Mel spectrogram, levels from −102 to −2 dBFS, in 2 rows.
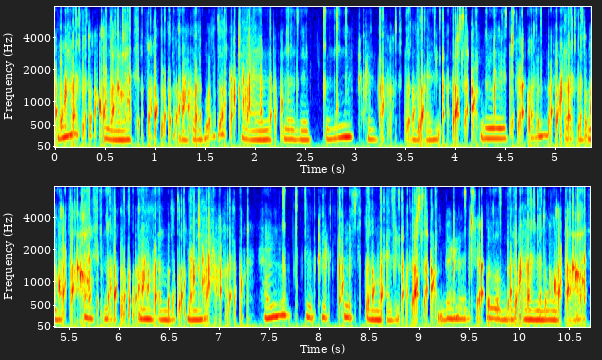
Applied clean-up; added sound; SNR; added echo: neural diffusion model UNIVERSE++.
